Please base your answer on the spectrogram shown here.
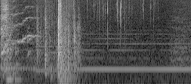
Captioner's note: trunk shuts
